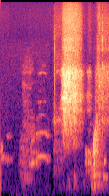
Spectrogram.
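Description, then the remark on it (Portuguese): A cat lets out a few strained meows and yowls, the middle cry loud and harsh with a hissing, breathy edge, followed by a shorter complaining call. “Episódio com gatos é assim mesmo.”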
